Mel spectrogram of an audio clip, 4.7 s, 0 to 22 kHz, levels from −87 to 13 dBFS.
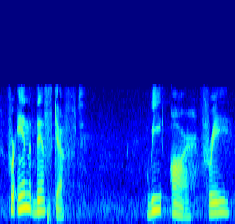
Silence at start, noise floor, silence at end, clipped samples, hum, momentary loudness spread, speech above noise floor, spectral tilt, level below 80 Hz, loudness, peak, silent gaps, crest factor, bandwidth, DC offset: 0 s; -62 dBFS; 0.15 s; under 0.1%; none; 19 LU; 30 dB; -5 dB/octave; -72 dBFS; -34 LUFS; -16 dBFS; none; 20 dB; 5.4 kHz; under 0.1%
